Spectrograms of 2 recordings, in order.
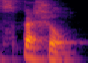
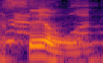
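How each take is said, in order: First: The ending sounds like 'shul', as in special. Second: The ending sounds like 'sil', as in pencil. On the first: "the way that you should pronounce that is special, like that" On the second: "like pencil"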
